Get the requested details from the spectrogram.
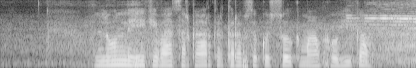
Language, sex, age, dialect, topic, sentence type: Chhattisgarhi, female, 25-30, Northern/Bhandar, banking, question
